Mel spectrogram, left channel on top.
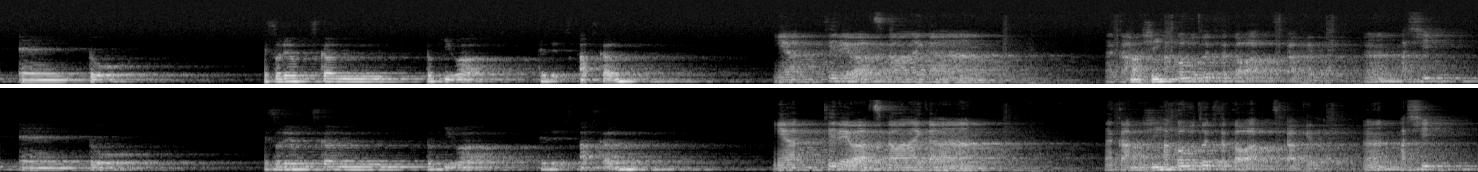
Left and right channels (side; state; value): left; noise; hiss, 29 dB below the sound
